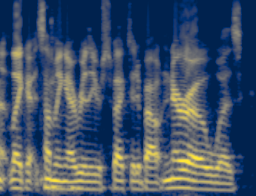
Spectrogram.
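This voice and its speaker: A man who streams games talks openly about his habits, reflective and unhurried, with frequent fillers. His voice sits at an ordinary pitch. The recording is dry with no room sound. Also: fairly even intonation, fairly bright tone, no room sound. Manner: reflective, candid, with fillers and restarts. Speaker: streamer and guest. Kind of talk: casual interview chat.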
